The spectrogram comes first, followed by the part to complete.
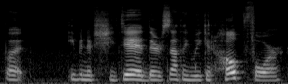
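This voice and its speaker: A woman narrating a visual novel aloud in an expressive style, with casual asides. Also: medium pitch, normal speed.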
